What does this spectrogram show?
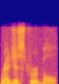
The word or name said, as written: registrable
